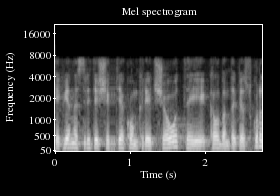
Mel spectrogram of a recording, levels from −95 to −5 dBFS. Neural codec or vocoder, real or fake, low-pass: none; real; 7.2 kHz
